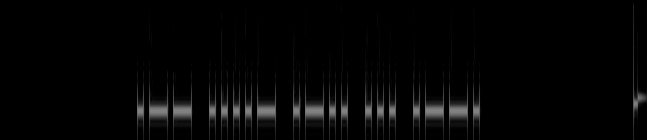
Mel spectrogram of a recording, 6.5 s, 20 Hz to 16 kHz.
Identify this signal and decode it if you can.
Morse code, heard as a keyed tone, about 20 wpm, 700 Hz. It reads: W4LSP
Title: USA Call Signs Repeated 2x 20wpm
